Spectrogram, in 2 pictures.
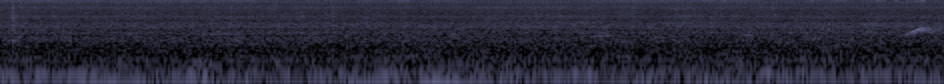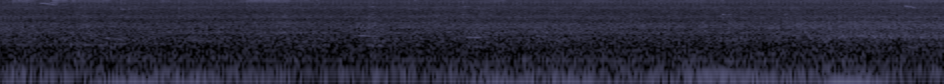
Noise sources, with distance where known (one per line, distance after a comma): unidentified human voice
